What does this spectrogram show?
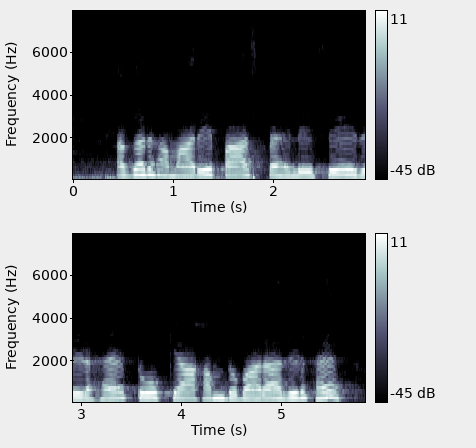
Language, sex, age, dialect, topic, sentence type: Hindi, female, 31-35, Awadhi Bundeli, banking, question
